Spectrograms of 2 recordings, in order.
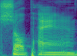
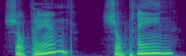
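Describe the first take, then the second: First: Chopin as show-pan, firm and falling; French pronunciation. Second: Chopin as show-pane, high and puzzled; questioning pronunciation. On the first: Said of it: "It'd be like French". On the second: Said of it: "There's no A in there". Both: Shown as a demonstration.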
